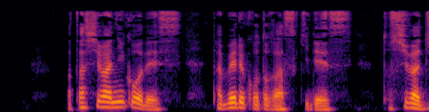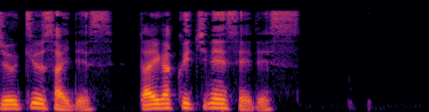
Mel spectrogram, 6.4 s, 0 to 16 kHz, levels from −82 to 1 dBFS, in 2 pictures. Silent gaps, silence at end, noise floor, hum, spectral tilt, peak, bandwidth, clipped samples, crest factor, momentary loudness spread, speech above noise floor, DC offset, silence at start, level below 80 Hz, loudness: none; 1 s; -66 dBFS; none; -4.5 dB/octave; -6 dBFS; 11.5 kHz; under 0.1%; 20 dB; 12 LU; 41 dB; under 0.1%; 0.5 s; -56 dBFS; -25 LUFS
